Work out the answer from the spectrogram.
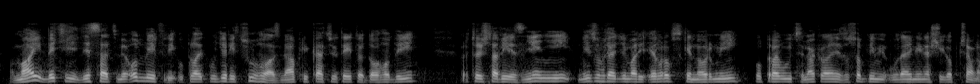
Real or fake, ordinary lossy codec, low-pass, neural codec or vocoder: fake; MP3, 64 kbps; 7.2 kHz; codec, 16 kHz, 2 kbps, FreqCodec, larger model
